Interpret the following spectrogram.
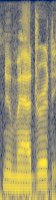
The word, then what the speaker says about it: New Madrid: Yes, New Madrid is the correct way to say it.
